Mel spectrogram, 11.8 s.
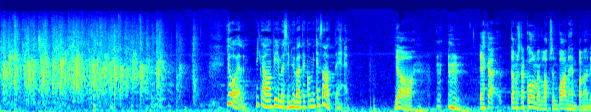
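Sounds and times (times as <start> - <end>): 
crowd applause: 0.0 - 4.0
speech: 4.5 - 7.0, 7.9 - 11.8.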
